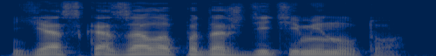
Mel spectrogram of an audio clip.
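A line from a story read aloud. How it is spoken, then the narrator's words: Firm voice. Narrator (Russian): твердым голосом добавила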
